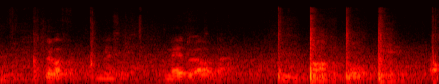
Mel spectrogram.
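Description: Boxing gloves striking hand-held pads: a quick run of about four sharp smacks in the last second or so, the second one the loudest.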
